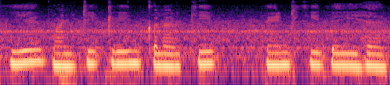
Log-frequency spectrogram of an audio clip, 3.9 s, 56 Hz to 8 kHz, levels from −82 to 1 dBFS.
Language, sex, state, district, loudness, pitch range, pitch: Hindi, female, Madhya Pradesh, Bhopal, -14 LUFS, 180-200 Hz, 185 Hz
